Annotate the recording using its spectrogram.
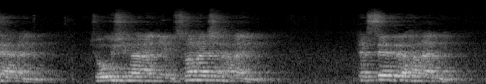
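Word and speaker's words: חסד: 헤세드와 메트라는 말로 나타나고 있는데요 한번 여러분들 히브리어를 발음을 해 보시기 바랍니다 헤세드 헤세 에메트 에메트 헤세드는 무슨 뜻이냐면 사랑 용서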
